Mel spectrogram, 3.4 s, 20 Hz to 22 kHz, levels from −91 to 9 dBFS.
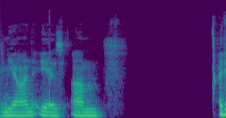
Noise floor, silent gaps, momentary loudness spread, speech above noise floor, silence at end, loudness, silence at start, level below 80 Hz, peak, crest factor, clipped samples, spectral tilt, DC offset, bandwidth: under -90 dBFS; 1.93-3.16 s; 19 LU; over 65 dB; 0 s; -26 LUFS; 0 s; -64 dBFS; -6 dBFS; 20 dB; under 0.1%; -7.5 dB/octave; under 0.1%; 10.5 kHz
